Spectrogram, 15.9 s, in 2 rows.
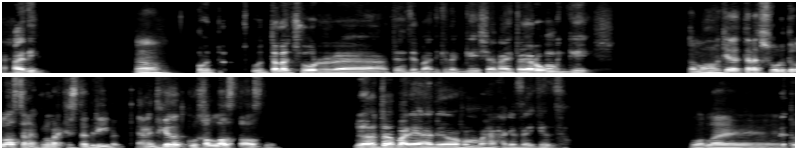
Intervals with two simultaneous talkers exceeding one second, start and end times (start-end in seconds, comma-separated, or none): none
